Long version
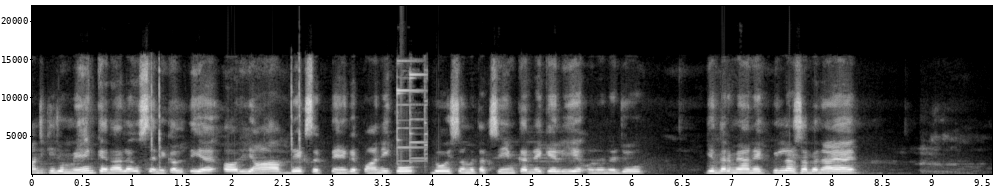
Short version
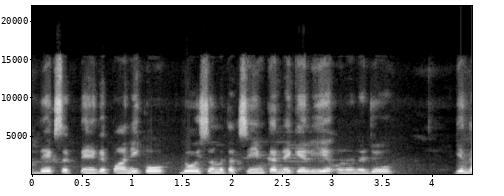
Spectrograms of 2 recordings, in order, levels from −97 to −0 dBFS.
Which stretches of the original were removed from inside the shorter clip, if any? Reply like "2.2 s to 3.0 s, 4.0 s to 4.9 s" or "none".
none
